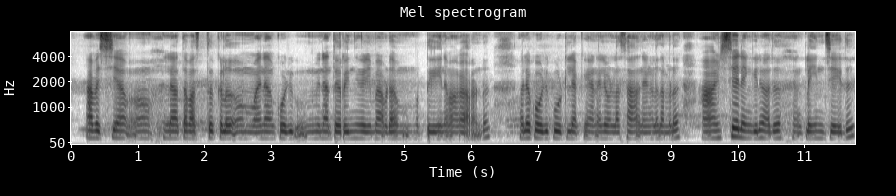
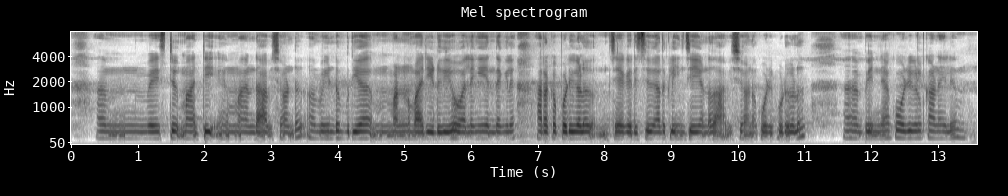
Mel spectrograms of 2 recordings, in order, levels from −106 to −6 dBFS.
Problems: background sounds at intervals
